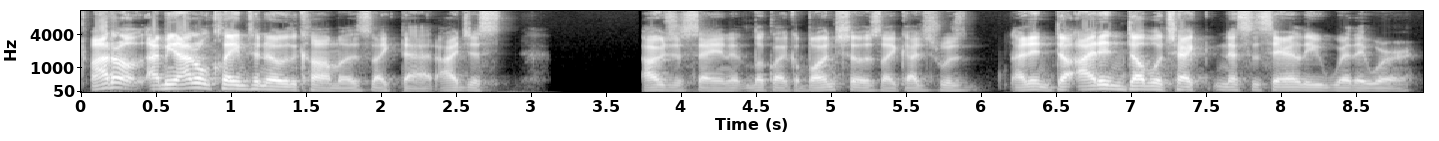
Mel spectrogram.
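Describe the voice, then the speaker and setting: A man's voice: fairly low pitch, fast talker, fairly bright tone. A man hosting a livestream, chatting casually with viewers in loose slang and swearing freely. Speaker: livestream host.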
